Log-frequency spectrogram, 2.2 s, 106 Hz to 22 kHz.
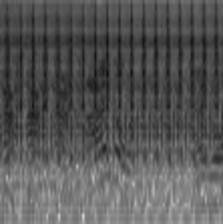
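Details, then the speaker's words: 1959 Buick 364 Nailhead, first run since early 1970s, oil pressure gauge halfway: sharp, even knocking about seven times a second at idle, loud over a quiet exhaust; rod knock suspected. "that thing sounds really bad well she's uh the exhaust is quiet anyway yeah it allows you to hear the horrifying rod much better is that rod knock it's gotta be"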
